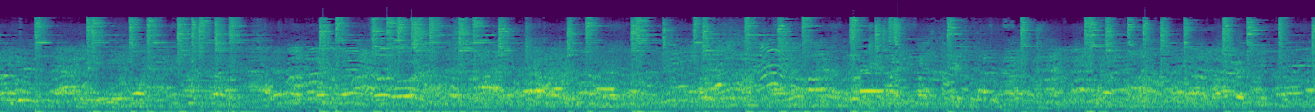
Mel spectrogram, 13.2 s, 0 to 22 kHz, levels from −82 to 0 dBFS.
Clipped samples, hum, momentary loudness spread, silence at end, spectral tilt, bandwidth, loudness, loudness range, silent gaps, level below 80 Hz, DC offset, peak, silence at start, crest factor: under 0.1%; none; 5 LU; 0 s; -2 dB/octave; 12 kHz; -14 LUFS; 2 LU; none; -40 dBFS; under 0.1%; 0 dBFS; 0 s; 14 dB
